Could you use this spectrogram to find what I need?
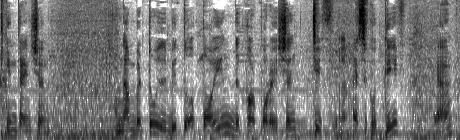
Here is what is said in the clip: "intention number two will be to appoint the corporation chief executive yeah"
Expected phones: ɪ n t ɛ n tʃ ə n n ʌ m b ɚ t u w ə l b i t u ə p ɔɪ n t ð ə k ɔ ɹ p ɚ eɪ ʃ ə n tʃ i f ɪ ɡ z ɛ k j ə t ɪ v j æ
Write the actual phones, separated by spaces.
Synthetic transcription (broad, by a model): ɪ n t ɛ n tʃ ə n n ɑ m b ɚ t u w ə l b i t u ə p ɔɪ n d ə k ɔ ɹ p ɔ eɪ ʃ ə n tʃ i f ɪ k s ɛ k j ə t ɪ f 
